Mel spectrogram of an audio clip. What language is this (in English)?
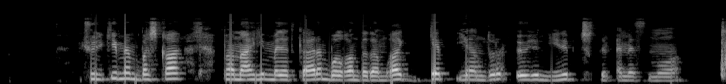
Uyghur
